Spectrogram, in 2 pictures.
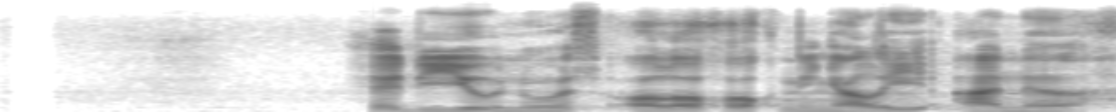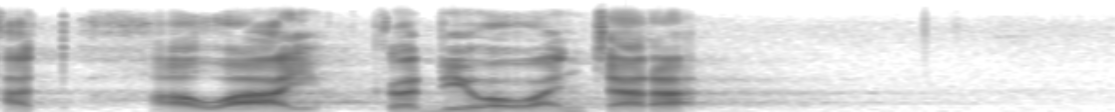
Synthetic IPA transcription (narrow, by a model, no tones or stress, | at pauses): hɛdijunusɔ̰lɔɦɔk̚niŋaliʔanəhat̪̚hawajkɨrdiwawaɲt͡ʃaɾa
